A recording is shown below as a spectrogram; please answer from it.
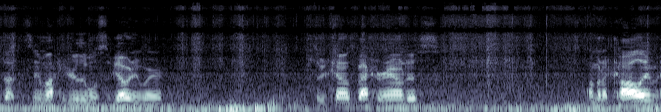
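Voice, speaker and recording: A man's voice: medium pitch, darkish tone, a little hiss or hum, poor audio. A man working as a dog trainer, explaining each step of a walk while giving his dog commands outside. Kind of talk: outdoor training demonstration.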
